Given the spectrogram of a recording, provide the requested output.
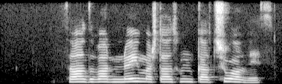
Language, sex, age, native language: Icelandic, male, 11, Icelandic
